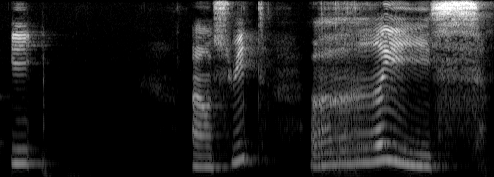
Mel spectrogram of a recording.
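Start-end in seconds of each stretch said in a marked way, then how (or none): 3.1-4.8 "Ris" with long r and long final s; sounding out. Shown as a demonstration. Teacher dictates three sounds to pupil, "Ris" stretched slowly. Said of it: "Qui a trois sons".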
